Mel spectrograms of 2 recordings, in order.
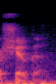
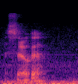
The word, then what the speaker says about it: Ahsoka: it's the episode before ashoka pops up and they were i'm sorry what would you just call her ahsoka oh okay you said ashoka he showed me how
